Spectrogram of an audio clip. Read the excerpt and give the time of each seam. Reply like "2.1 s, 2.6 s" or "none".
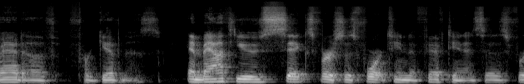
1.7 s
